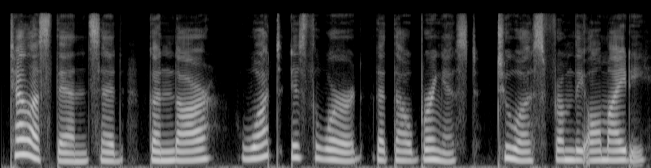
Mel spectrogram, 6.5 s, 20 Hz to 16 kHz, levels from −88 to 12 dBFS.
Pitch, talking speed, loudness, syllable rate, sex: 215 Hz, 155 wpm, -17 LUFS, 3.9 syllables/s, female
